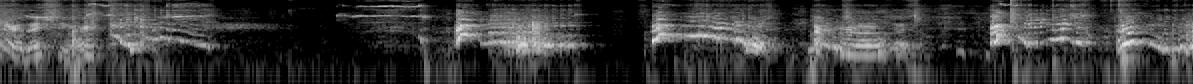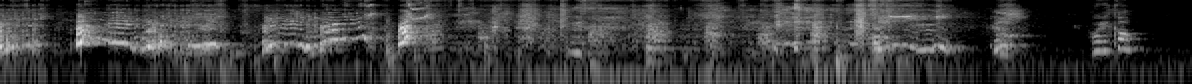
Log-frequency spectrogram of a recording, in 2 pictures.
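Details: A male Golden Retriever makes a run of warbling, whine-like yowls that rise and fall in short bursts. He makes these noises only when talking to small birds landing outside a store window.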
